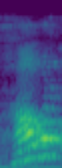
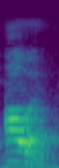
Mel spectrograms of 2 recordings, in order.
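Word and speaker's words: hour: कैसे करते, उच्चारण कैसे, इसको हम हावर नहीं पढ़ते, हावर, ये देखो हावर, हावर अगर पढ़ते तो पहला अक्षर है था, हम अ लगा देते। इसको हम लोग पढ़ते हैं आवर, आवर, आ पढ़ते हैं,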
